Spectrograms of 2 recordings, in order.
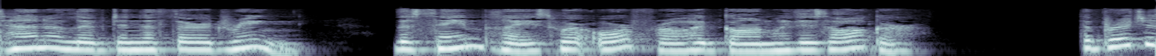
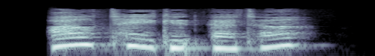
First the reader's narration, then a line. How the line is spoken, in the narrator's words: I whispered to her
